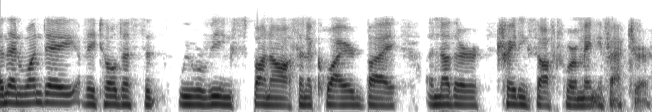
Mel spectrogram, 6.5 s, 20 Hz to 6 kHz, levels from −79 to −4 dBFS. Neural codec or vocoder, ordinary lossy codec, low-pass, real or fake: none; AAC, 32 kbps; 5.4 kHz; real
